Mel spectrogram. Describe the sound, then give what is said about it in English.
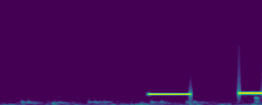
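A telephone ringing tone sounds over a phone line: a steady electronic beep lasting about half a second, a short pause, then another tone starting, with faint low clicks and rumble underneath. “Do you hear it ringing now?”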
